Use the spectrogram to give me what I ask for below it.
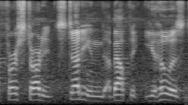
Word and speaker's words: Yahuah: became to understand that his name is pronounced yahuwah and that is actually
